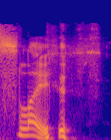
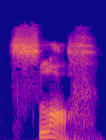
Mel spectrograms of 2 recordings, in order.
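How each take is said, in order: First: The vowel differs from the vowel in 'moth'. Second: The vowel matches the vowel in 'moth'. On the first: The speaker calls it right. "It's sloth" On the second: The speaker calls it wrong. "Who says sloth?"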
